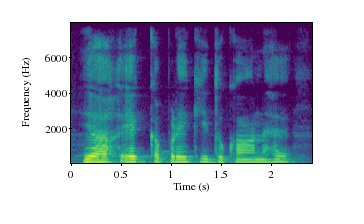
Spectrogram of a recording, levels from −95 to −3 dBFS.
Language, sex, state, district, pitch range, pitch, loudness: Hindi, male, Jharkhand, Deoghar, 140-150 Hz, 145 Hz, -18 LUFS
